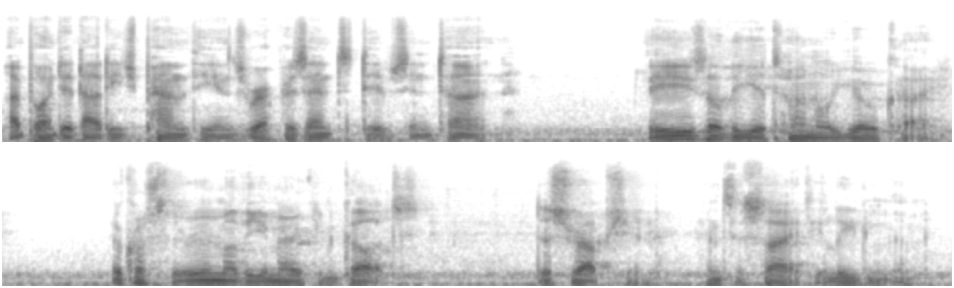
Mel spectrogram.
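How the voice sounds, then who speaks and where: A man narrating a scripted fantasy audio drama in a measured, solemn way, over faint noise and ambience. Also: rumbling low, steady tone.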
